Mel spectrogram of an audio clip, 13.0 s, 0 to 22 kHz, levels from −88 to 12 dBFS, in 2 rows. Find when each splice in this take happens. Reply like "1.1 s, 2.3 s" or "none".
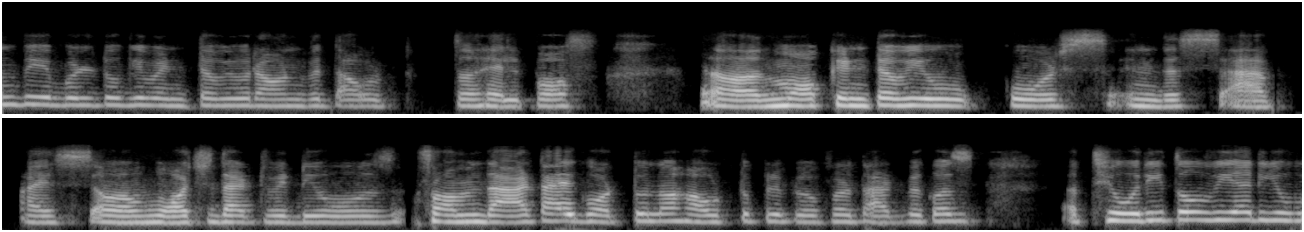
6.5 s, 8.5 s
